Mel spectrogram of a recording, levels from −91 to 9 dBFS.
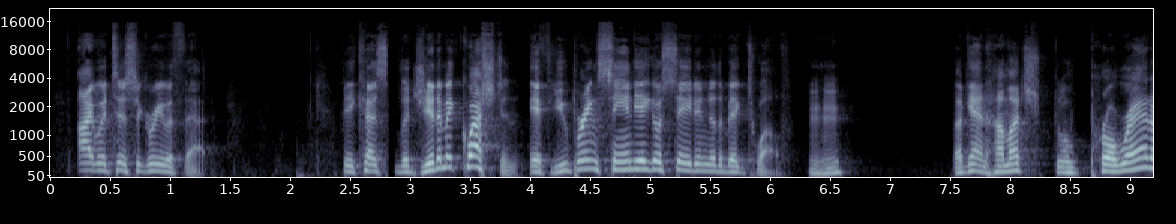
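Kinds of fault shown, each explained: Skip ahead: At about 2.79 to 2.81 s, playback jumps forward, with roughly 0.7 s of speech never heard and nothing inserted to cover the gap. The audio on either side of the jump is spliced almost directly, so the sound lurches abruptly mid-flow. This happens when a stretch of audio is dropped in transit, or discarded by an overflowing jitter buffer, while later audio is already queued. It cuts the playout delay by about the same 0.7 s.
Jitter buffer speed-up: The receiver's buffer held more audio than its target, so it trimmed short pitch-period segments repeatedly to reduce the delay. From 2.89 to 5.75 s the speech runs at 107% speed, losing roughly 0.2 s in total. From 6.18 to 6.54 s it runs at 112%, losing a few tens of milliseconds. Pitch stays the same throughout, but delivery sounds hurried.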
